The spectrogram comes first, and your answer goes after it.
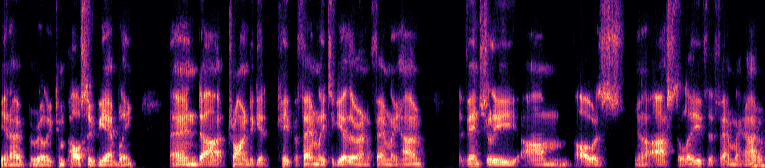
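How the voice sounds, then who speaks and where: The tone is bright and sharp, with an Australian accent. Intonation stays flat and monotone throughout. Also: man, fairly low pitch for a man, moderate pace. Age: 80s+. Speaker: lived experience advocate. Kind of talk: testimony. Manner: halting.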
